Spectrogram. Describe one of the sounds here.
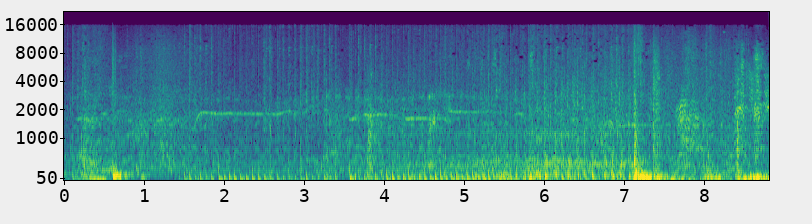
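A pogo spring thumps rapidly as a character bounces along.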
